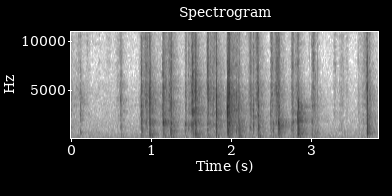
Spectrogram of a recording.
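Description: Tarot card deck being shuffled and cut by hand, a close run of crisp riffling flicks and snaps in irregular bursts, with no talk.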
